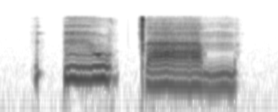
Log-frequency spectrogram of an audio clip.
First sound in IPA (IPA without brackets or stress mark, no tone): ʔ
